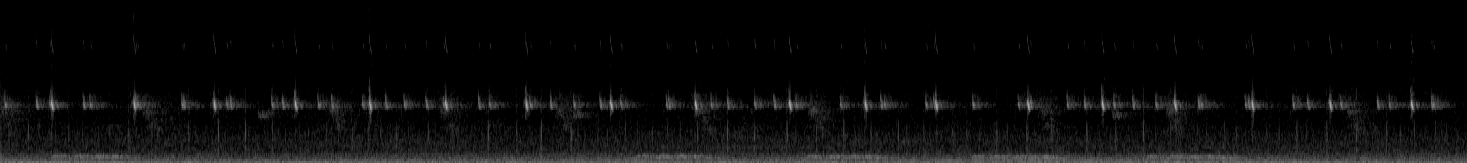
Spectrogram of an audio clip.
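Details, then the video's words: Steady cricket chirping, bright high pulses recurring about once per second with softer chirps in between, and brief faint mid-pitched murmurs drifting in over a quiet ambient hum. "Sounds of Crickets"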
